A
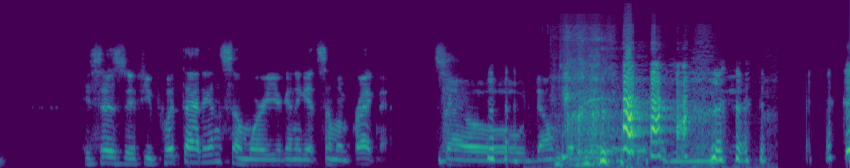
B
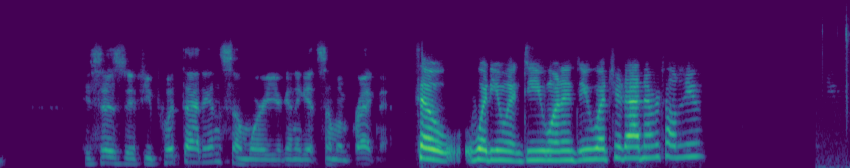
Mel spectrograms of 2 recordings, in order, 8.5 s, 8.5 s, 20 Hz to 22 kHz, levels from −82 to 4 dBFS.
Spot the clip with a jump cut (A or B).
B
